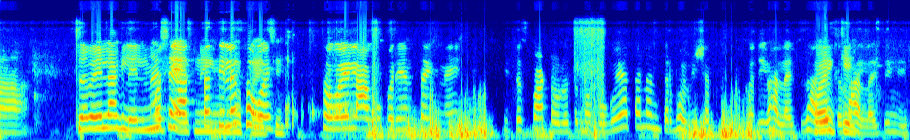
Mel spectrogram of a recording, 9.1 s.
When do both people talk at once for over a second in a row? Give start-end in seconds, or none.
1.5-2.7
